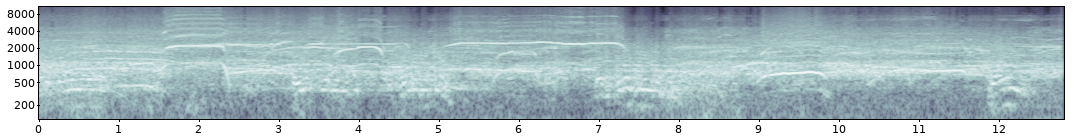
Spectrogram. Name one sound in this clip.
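A large crowd cheers and whistles.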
